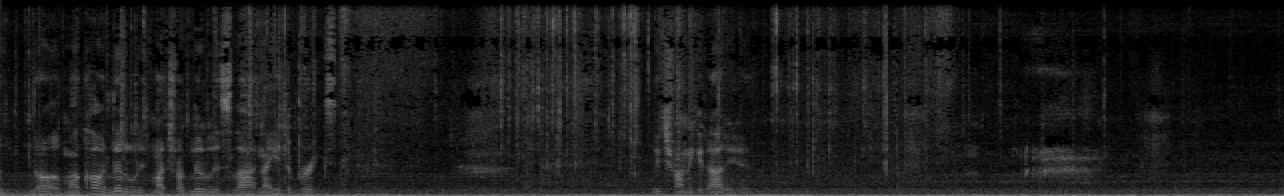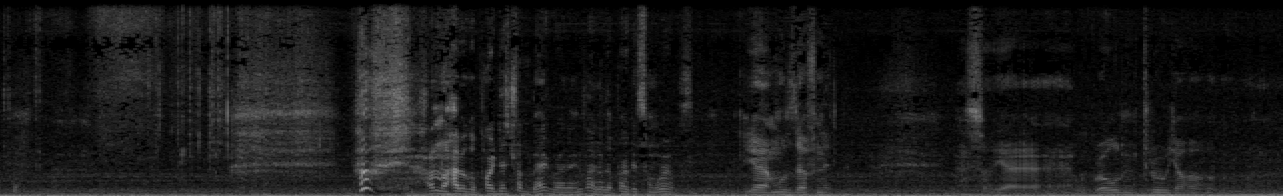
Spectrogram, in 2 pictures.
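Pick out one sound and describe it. A vehicle engine rumbles steadily from inside the cab.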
